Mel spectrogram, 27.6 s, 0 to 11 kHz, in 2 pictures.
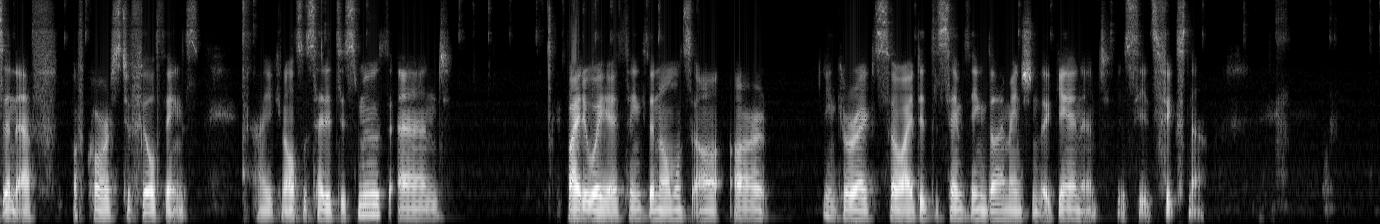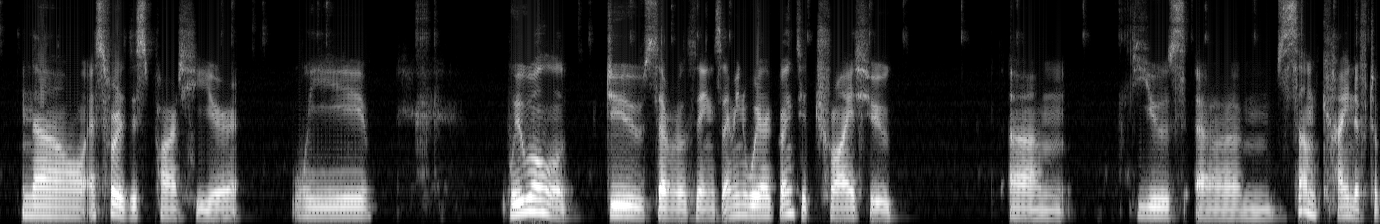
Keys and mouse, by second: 0.5 Tab, 6.4 Tab, 6.8 a, 7.0 a, 7.7 ctrl+n, 8.7 Tab, 10.5 a, 12.7 Tab, 14.3 g, 15.9 click, 16.1 click, 16.5 click, 16.6 g, 17.3 Tab, 18.4 Tab, 20.2 click, 20.3 Tab, 20.8 Tab, 21.7 e, 22.9 Tab, 24.9 Tab.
